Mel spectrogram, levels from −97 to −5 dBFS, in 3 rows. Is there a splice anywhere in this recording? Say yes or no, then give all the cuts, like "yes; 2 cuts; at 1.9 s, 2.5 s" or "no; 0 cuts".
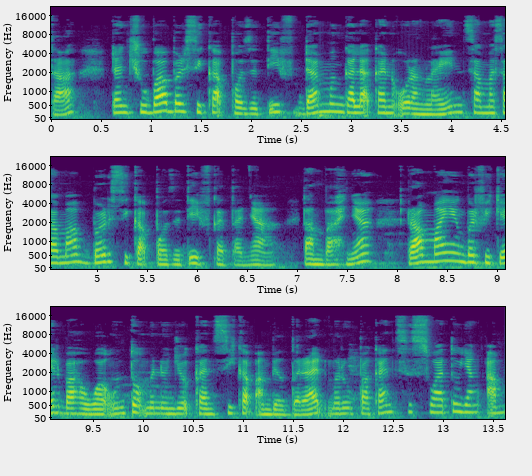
yes; 1 cut; at 7.0 s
